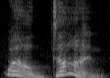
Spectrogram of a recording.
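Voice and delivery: plain reading voice

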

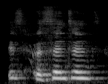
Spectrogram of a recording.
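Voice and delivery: ordinary delivery

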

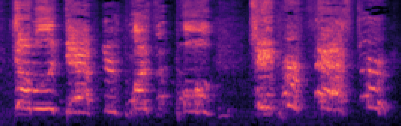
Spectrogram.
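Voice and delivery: high, slow, full-volume mock sales shout; super-duper car salesman. Salesman closing a supply house order, hammed-up shout. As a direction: holler each selling point like a manic salesman. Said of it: "like a super duper car salesman".

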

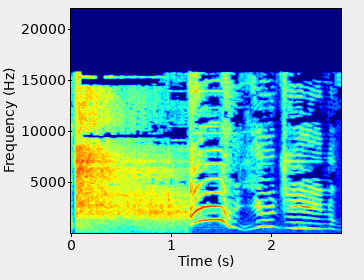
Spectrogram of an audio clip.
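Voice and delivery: very high, loud shriek; horrified scream. Acted. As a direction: scream the name in horror. Screams after victim is jinxed.

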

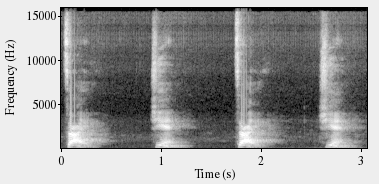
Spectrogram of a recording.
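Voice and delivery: "Tai" and "Jian" short and dropping, each apart; falling tones. Shown as a demonstration. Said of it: "the two tones here are the falling tones".

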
